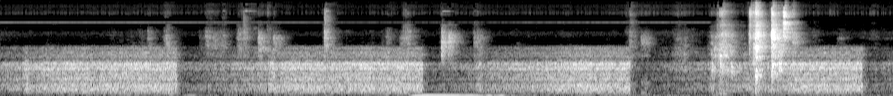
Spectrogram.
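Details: Ham radio receiver picking up a steady hiss and buzzing across the band that cuts in and out, blamed on a Ryobi charger radiating interference through the electrical system; noise persisted after disconnecting the charge controllers, and the owner also suspects the neighbours.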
